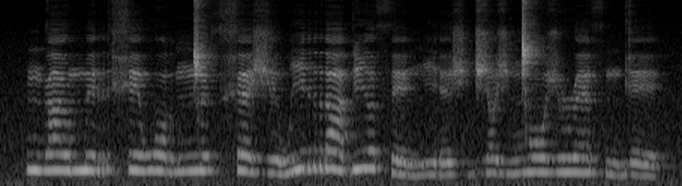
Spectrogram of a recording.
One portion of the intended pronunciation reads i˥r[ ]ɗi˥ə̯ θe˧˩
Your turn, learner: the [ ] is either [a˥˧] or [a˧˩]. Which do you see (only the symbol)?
a˥˧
